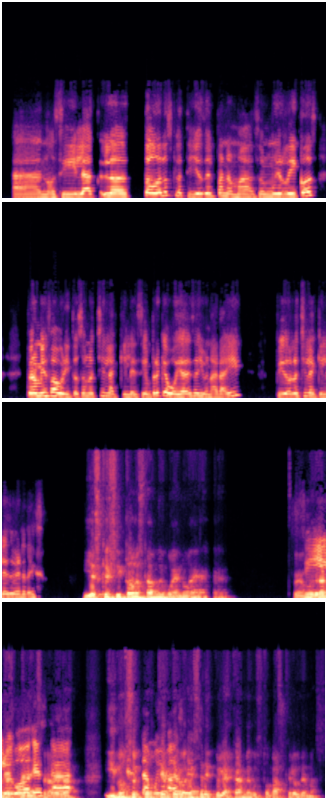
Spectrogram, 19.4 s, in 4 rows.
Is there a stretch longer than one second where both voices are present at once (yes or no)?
yes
